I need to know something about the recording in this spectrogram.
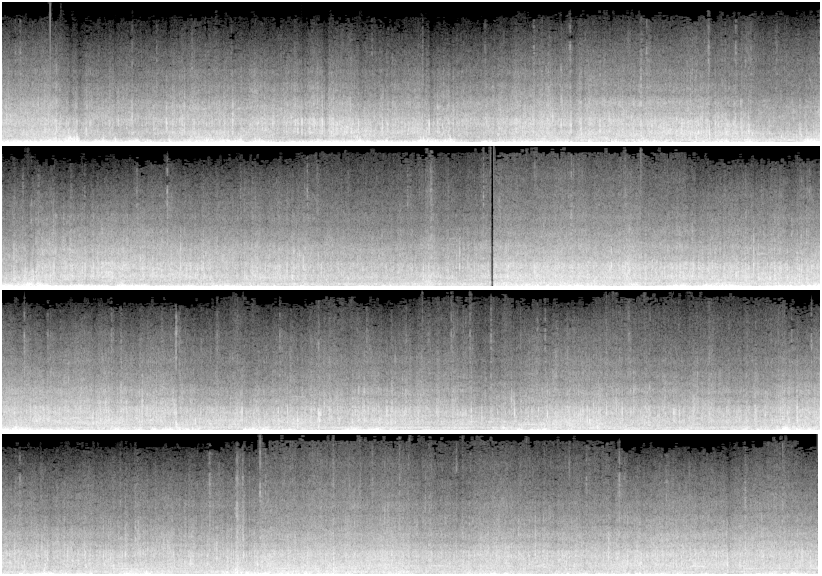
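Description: Wind buffeting the microphone of a camera on a moving mountain bike, a steady loud rushing with gusty low thumps, mixed with the tyres rolling over a dirt and gravel track.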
